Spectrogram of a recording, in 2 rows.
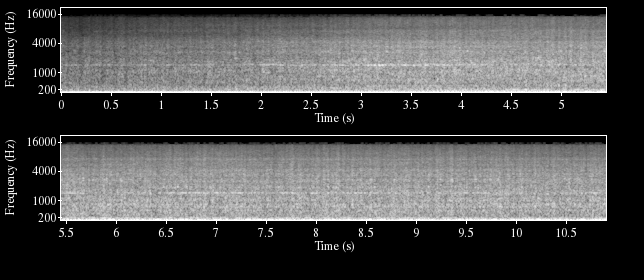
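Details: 1979 Chevy truck 350 V8 idling: deep uneven beat with a recurring skip in the exhaust pulse; misfire persists though compression test and plugs look sound (clean, light brown, no oil or fuel fouling); automatic choke; cause unknown.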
